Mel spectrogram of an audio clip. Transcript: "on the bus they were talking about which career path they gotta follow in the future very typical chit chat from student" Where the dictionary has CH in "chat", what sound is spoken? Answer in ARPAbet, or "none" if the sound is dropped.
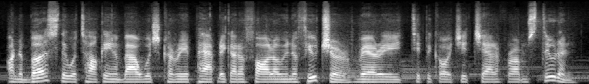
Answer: CH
